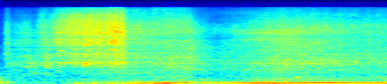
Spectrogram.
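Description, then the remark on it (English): A hired car's engine turns over with a brief rising whir, then settles into a steady, low rumble as it runs and pulls away, with no voices. “Yeah, but my lady, it simply isn't a good idea to sit in the front of a hired car.”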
